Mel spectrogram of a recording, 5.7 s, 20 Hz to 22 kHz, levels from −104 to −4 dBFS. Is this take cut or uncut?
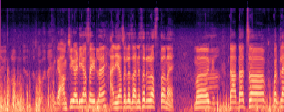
cut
